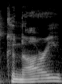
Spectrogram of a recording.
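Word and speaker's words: Qunari: canary so I guess I just go Kun it's kunari but he says like there's a bit more of a difference in pronunciation of that join me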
